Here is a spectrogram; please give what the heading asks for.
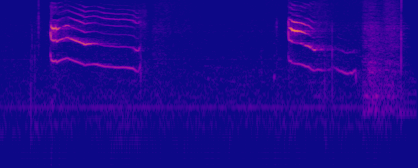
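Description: A domestic cat gives two drawn-out, slightly falling meows, a common call for attention.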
